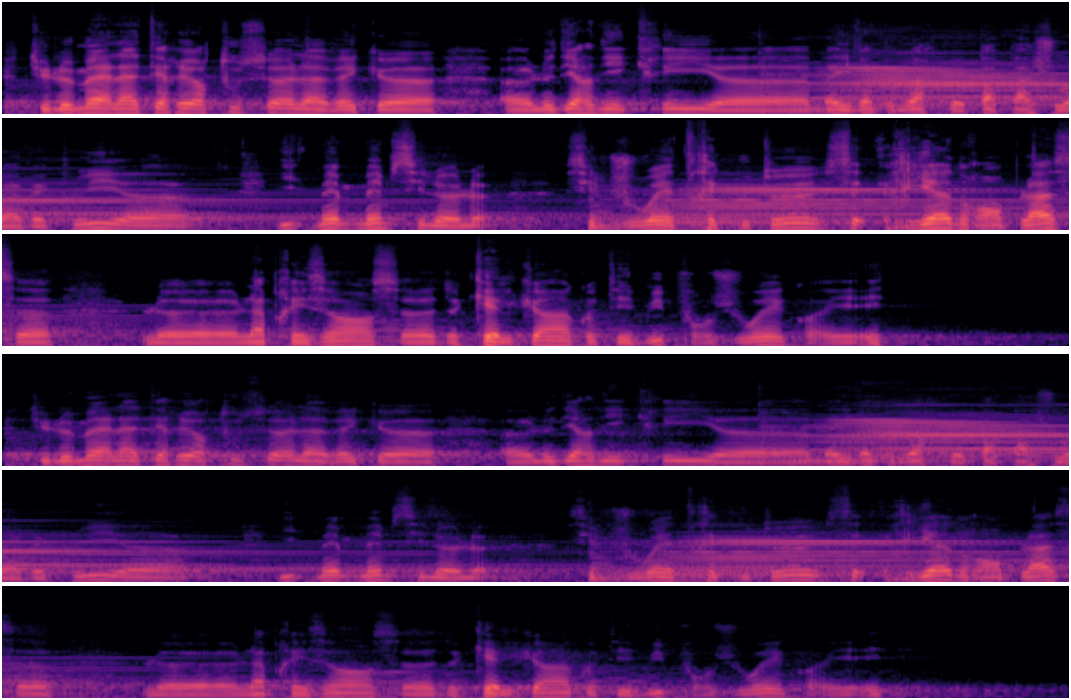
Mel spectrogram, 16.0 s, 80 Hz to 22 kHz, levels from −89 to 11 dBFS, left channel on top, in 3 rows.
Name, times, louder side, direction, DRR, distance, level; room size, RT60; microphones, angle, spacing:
voice 1, 0.1-6.3 6.7-7.8 8.2-10.9 11.4-15.1, left 4 dB, 75° left, 17 dB, 0.5 m, -32 dB
sound 1, 3.8-12.5, left 1 dB, 15° left, 0.7 m, -41 dB
30.0 x 21.0 x 7.4 m, 2.8 s
head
